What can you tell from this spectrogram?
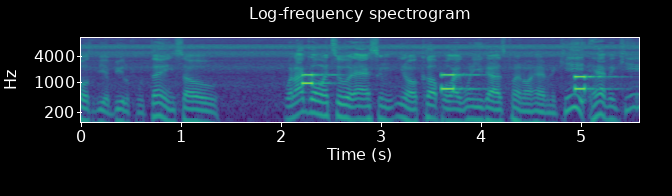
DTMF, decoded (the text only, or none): # 3 2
